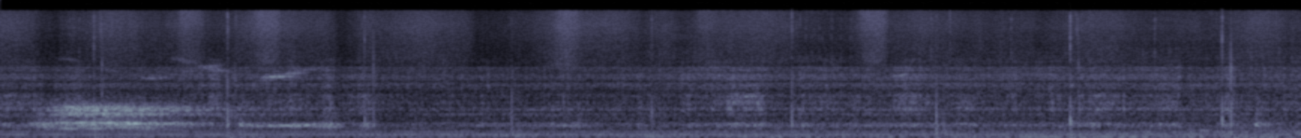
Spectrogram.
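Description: Low, steady droning hum of a horror-film soundtrack's ambience. A louder pitched swell comes about a second in, then fainter tonal sounds and faint clicks.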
